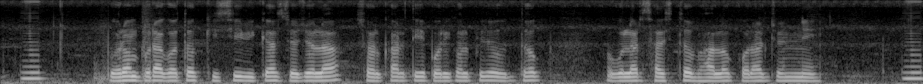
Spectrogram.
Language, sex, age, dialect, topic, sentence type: Bengali, male, 25-30, Jharkhandi, agriculture, statement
